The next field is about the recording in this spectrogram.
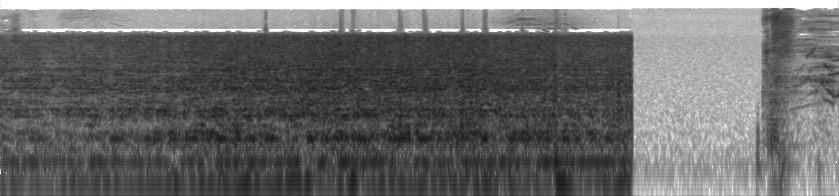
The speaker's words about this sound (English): Guys, I'm leaving that one in because now you can see what this train is.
